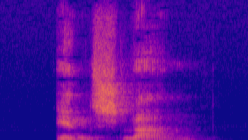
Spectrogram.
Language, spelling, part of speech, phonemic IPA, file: Dutch, inslaan, verb, /ˈɪn.slaːn/, Nl-inslaan.ogg
- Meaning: 1. to shatter, to break with force 2. to turn into, to follow (e.g. a different path or a corner) 3. to make provision for (e.g. a feast) 4. to strike with force (e.g. lightning)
